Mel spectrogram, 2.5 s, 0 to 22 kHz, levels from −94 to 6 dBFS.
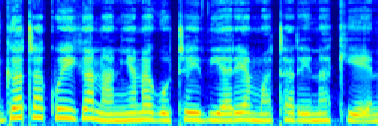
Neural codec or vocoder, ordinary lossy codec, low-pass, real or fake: none; none; none; real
